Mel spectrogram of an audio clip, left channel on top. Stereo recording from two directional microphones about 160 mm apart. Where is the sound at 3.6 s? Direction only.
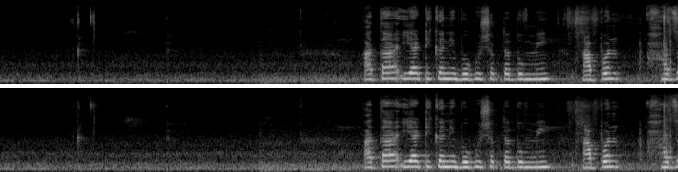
20° left (ahead or behind).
